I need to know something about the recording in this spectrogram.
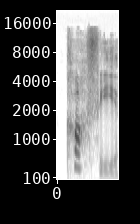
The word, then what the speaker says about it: Ko-fi: Something that I will be adding probably to the spiel is I've created a coffee account for us.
